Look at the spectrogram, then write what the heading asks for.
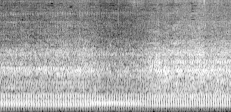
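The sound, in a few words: motorcycle engine climbing mountain road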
